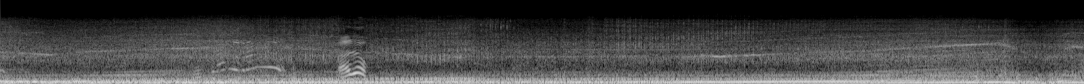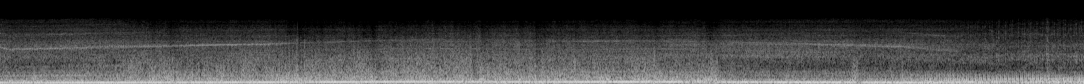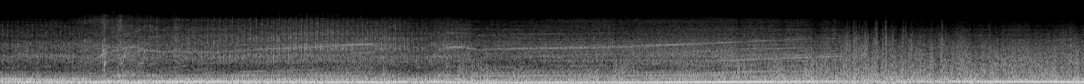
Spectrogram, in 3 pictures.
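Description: Kawasaki Z900's inline-four engine running hard on the road, its note rising under throttle and dropping back several times, with wind rushing over the microphone.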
